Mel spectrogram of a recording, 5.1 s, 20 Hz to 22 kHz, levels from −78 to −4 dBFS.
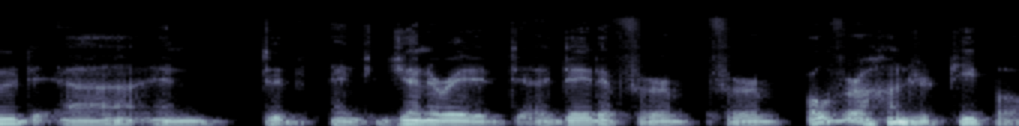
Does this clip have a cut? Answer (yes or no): yes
